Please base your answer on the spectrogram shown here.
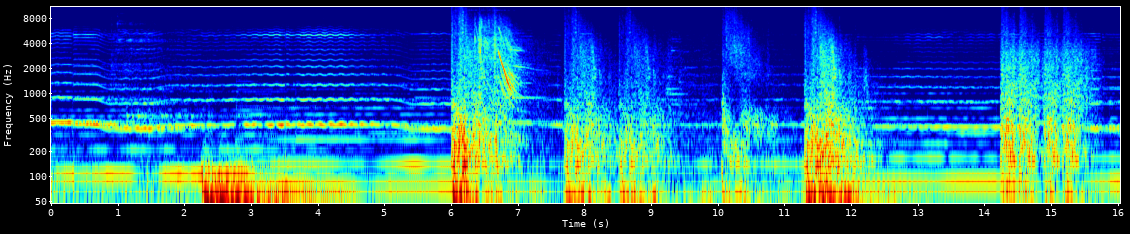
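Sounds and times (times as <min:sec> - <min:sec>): string score: 0:00.0 - 0:16.0
heavy gunshots with ringing tail: 0:06.0 - 0:12.5, 0:14.2 - 0:15.8.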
